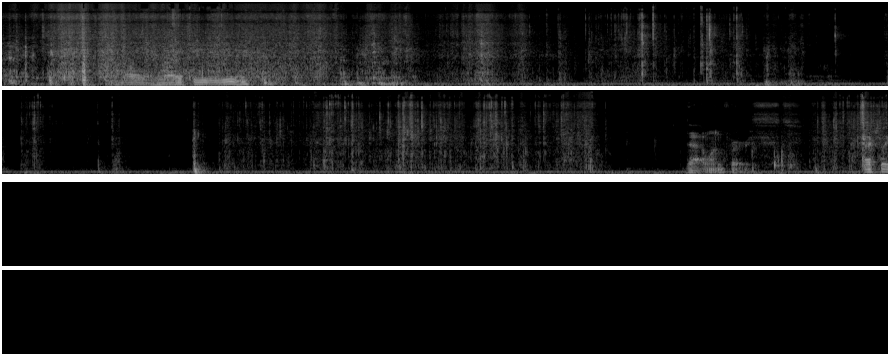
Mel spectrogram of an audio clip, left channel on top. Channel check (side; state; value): right; silent; digital silence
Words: That one first.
